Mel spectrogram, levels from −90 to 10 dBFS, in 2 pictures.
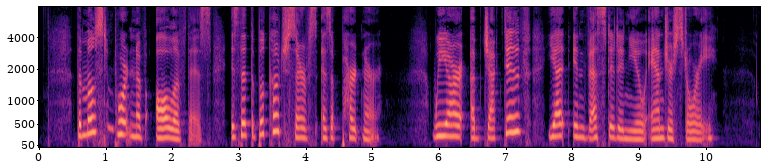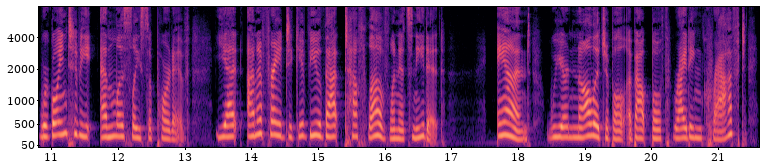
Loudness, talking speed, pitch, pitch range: -16 LUFS, 140 wpm, 220 Hz, 200-245 Hz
